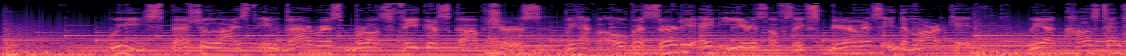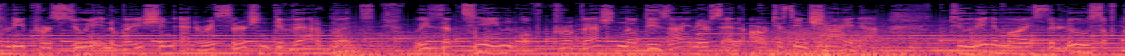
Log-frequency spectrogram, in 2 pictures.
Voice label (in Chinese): 产品介绍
